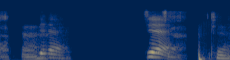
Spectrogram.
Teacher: dia jelas tidak ada udara yang mengalir ketika mengucapkan huruf jim. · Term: al-jahru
